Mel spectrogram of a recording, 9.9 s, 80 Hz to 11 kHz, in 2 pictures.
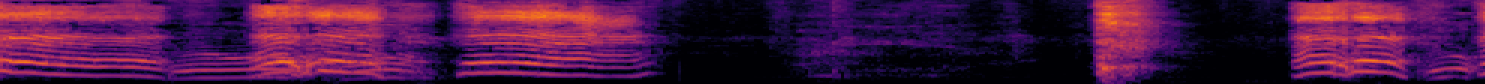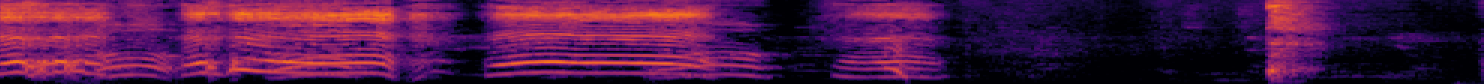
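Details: A 4-month-old baby bursts into loud, bubbling laughter after each of two sharp single coughs from her older brother; a plain cough.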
